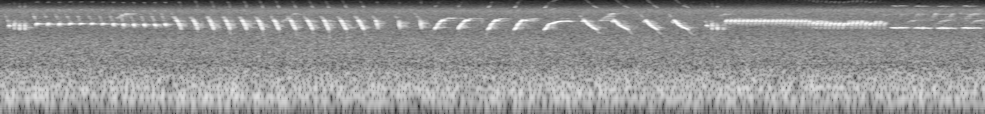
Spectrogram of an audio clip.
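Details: Canary pouring out song near rushing waterfall water: a fast trill, dense runs of clipped notes, curved whistles, then another buzzing trill and short high notes.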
